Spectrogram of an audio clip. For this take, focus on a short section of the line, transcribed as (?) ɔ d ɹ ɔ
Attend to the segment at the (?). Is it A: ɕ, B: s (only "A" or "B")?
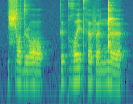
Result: A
